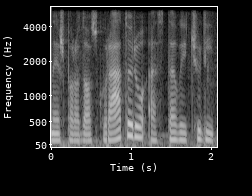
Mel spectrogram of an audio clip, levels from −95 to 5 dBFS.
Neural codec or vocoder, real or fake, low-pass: none; real; 5.4 kHz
